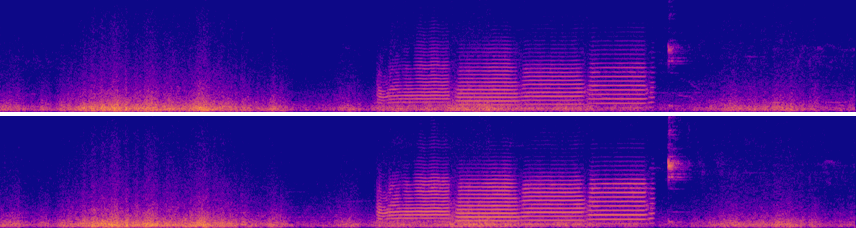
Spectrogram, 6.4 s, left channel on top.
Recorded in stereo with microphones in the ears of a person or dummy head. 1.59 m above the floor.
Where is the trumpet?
25° right (ahead or behind).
